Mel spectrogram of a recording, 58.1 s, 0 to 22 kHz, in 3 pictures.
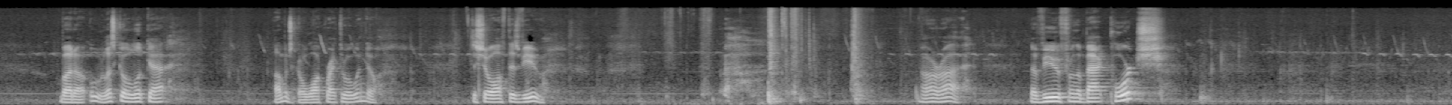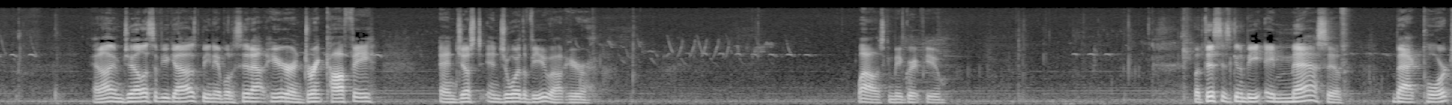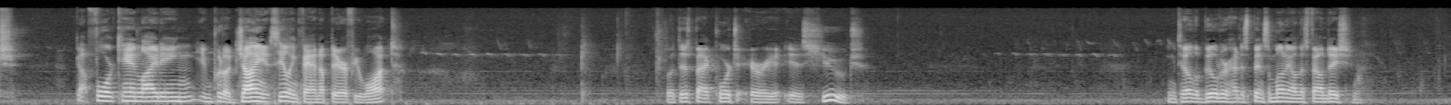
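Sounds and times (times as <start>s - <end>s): distant bird call: 0.0s - 14.4s, 23.2s - 25.2s, 31.8s - 35.4s, 44.0s - 47.4s, 50.6s - 54.4s
distant bird singing: 0.0s - 58.0s.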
